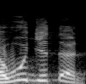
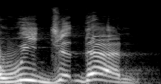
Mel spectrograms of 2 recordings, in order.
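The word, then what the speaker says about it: وجدان: Nggak boleh dibaca wujdan, harus dibaca wijdan. Hal yang terkait dengan perasaan. Ya, begitu. Kejiwaan. Itu harus wijdan, tidak wujdan.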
